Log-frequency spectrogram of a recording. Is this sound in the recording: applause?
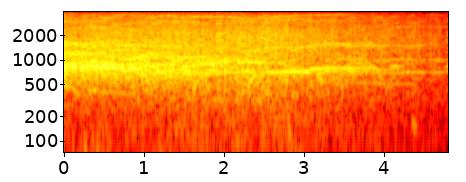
yes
